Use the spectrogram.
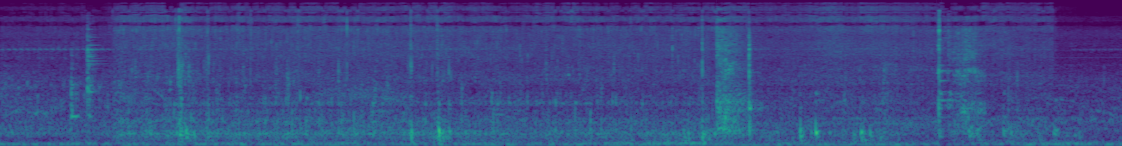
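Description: Potatoes and cauliflower simmer in a thin tilapia fish curry broth over steady bubbling, broken by a few soft stirring clinks and scrapes, with no talking.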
